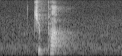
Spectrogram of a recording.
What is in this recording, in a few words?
"Chɨpah", Ishir Chamacoco; hacer trabajar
